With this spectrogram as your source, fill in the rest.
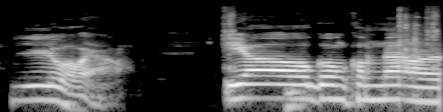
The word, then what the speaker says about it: Louisville: That's how it's pronounced, though. It's pronounced Louisville. Louisville.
